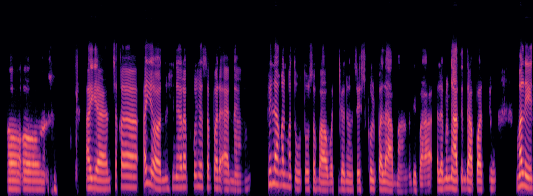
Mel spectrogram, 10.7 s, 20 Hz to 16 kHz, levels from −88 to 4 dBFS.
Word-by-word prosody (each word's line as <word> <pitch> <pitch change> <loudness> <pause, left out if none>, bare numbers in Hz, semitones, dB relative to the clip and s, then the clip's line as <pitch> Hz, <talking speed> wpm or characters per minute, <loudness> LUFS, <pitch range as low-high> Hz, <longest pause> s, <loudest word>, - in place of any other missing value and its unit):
Oo 160 -1 +3
nga. 150 0 -5 0.9
Ayan 165 -3 +3
tsaka 200 0 +2
ayun 180 -11 +2
hinarap 190 +2 -2
ko 205 - -4
siya 205 - -2
sa 195 -1 -5
paraan 170 -4 0
na 140 -1 -8 0.5
kailangan 245 -2 +2
matuto 165 -5 -6
sa 160 -1 -6
bawat 145 -1 +1
ganoon, 150 -2 -5
sa - - -7
school 165 +2 -5
pa 160 - +2
lamang, 130 -5 -2
'di 145 +1 -9
ba? 130 +1 -2 0.2
Alam 165 +2 -1
na 160 -3 +7
natin 170 0 -9
dapat 155 0 +3 0.2
yung 160 - -7 0.5
mali 215 -3 +6
160 Hz, 155 wpm, -24 LUFS, 155-190 Hz, 0.9 s, na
